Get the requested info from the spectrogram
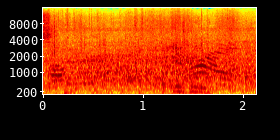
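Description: Quiet lull in the talk: a few faint voices in the background over a steady hiss.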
